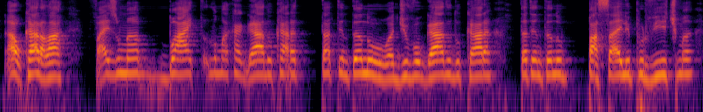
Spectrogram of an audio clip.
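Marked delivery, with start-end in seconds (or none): none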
